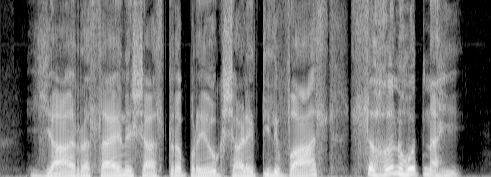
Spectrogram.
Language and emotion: Marathi, disgusted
